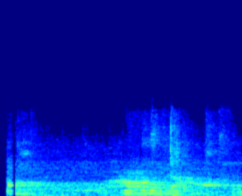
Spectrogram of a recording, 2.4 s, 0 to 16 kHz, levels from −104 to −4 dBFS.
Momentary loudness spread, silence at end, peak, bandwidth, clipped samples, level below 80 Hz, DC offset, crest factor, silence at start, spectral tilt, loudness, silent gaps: 13 LU; 0 s; -34 dBFS; 7.4 kHz; under 0.1%; -70 dBFS; under 0.1%; 18 dB; 0.05 s; -4.5 dB/octave; -51 LUFS; none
